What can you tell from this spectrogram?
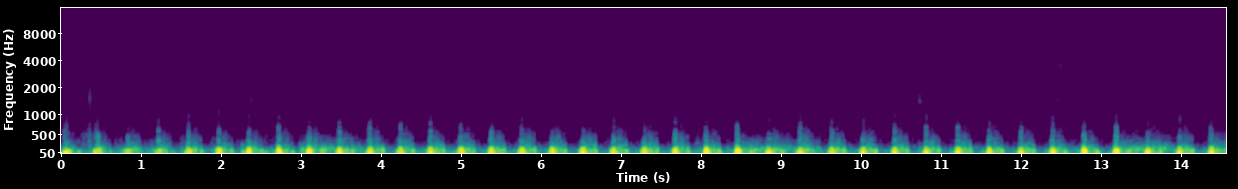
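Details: Heart sounds with frequent arrhythmias caused by compression of the heart; fast, low thumps with uneven spacing and varying loudness, frequent extra beats; irregular rhythm.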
